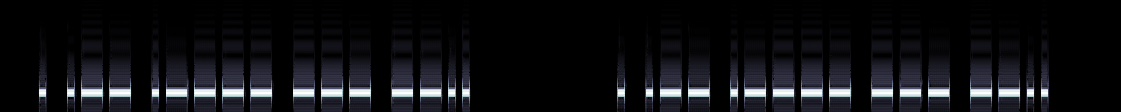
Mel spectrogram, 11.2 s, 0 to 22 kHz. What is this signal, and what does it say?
Morse code, heard as a keyed tone, about 17 wpm, 700 Hz. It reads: EW1OZ EW1OZ
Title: DXCC-100 Call Signs - 5 Characters - Repeated 3x - 17wpm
